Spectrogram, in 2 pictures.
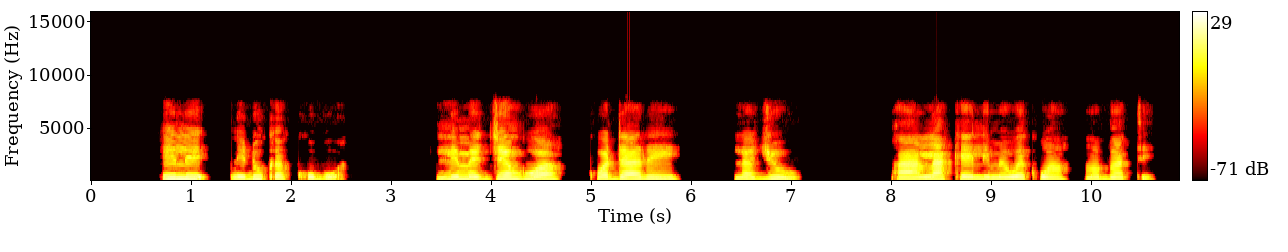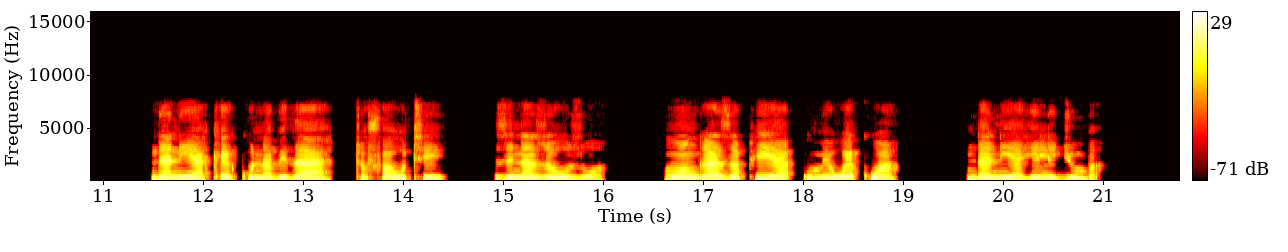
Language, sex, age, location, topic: Swahili, female, 36-49, Nairobi, finance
